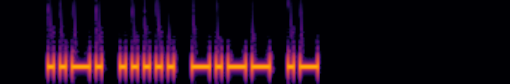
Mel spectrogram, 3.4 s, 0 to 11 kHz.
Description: Morse code, heard as a keyed tone, about 30 wpm, 700 Hz. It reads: F5YA
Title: DXCC-100 Call Signs - 4 Characters - Repeated 3x - 30wpm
